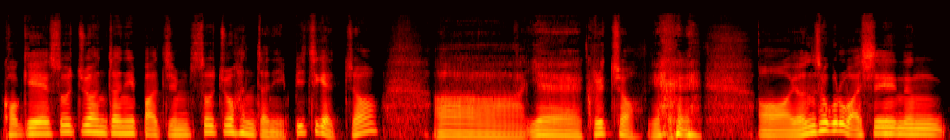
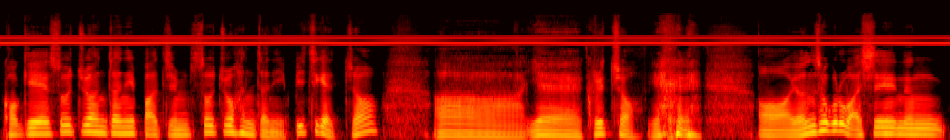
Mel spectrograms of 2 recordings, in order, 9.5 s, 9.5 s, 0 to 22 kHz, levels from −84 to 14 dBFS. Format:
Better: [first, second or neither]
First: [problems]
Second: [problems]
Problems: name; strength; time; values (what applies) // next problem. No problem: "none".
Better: first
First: none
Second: high-pitched whine; noticeable; throughout; 7 kHz, 15 dB below the speech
